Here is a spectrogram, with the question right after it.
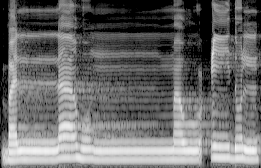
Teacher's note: Huruf ma diayun sekali karena terdapat waw sukun di depannya.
